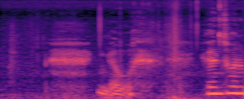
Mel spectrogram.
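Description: A young man laughs heartily through a phone call.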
